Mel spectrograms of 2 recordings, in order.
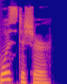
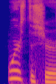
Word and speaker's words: Worcestershire: Worcestershire. – Worcestershire. – So it is, they have it in three different syllables here. Like wuh, then stu, and then shure. – Worcestershire.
